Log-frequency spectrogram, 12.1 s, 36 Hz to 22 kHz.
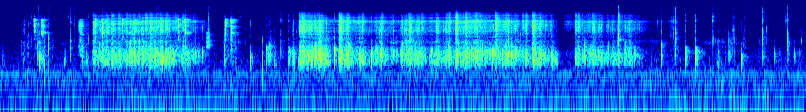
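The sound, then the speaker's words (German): Rapid, continuous crunchy rustling of leaf blocks being broken quickly with shears in a video game to farm leaves, in dense bursts from about 0.5 to 3 seconds and again from 4 to 9 seconds, then sparser crunches. “Guck mal, du kannst ja Blätter mit einer Schere so schnell abbauen. Deswegen farme ich jetzt Blätter und hier ist so ein Wasserloch, was mich nervt.”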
